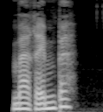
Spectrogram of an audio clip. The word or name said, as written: marimba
